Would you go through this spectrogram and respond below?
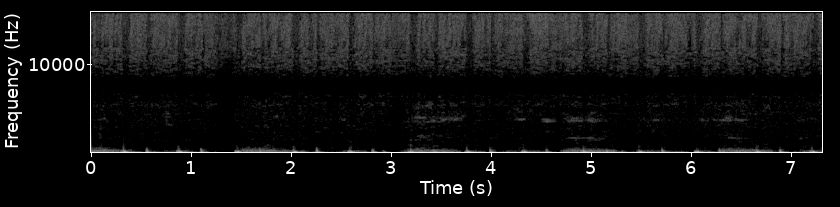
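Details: Uploader's heart beating hard after over 50 jumping jacks: loud, strong, rapid, forceful heartbeat with heavy breathing.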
